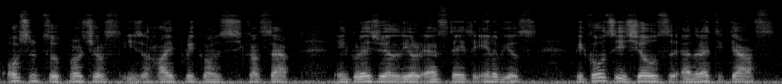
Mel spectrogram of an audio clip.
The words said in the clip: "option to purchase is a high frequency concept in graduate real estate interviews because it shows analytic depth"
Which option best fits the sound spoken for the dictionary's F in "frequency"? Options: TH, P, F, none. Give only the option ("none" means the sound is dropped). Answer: P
